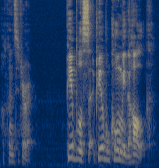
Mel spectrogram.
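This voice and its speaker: A congested young man, talking casually and rambling excitedly as a channel host. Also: fairly high pitch, rapid-fire. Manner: rambling, excitable, full of restarts. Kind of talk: casual solo commentary.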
